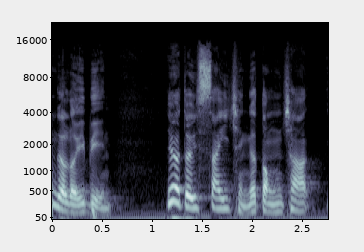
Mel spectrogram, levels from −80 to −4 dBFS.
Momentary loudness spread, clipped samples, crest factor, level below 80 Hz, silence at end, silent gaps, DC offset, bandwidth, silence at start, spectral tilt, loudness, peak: 9 LU; under 0.1%; 18 dB; -50 dBFS; 0 s; none; under 0.1%; 16 kHz; 0 s; -4 dB/octave; -23 LUFS; -6 dBFS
